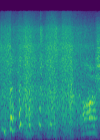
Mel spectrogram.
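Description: A large tarpaulin rustling and crinkling as it is dragged off a pile of parts, with laughter breaking out near the end.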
